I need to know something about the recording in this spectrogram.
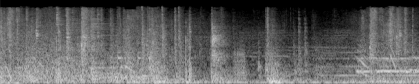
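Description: A van door slides shut with a bang.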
